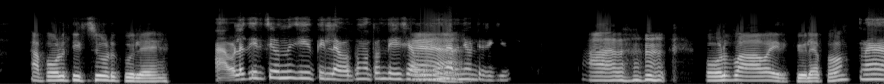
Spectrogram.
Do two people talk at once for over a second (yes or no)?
no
